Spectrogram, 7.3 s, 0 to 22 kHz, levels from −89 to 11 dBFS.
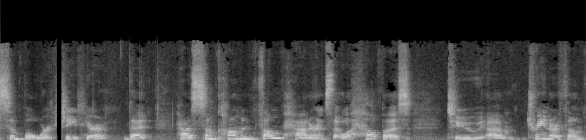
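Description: At about 0.70 s the sound cuts out and comes back at 0.78 s, picking up as if it had kept playing underneath. That's most likely a Bluetooth dropout: packets missed their deadline to the headphones, leaving a silent hole of roughly 70 ms.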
